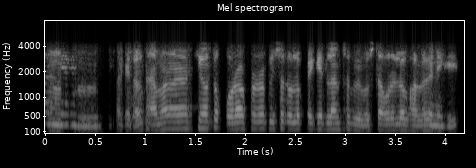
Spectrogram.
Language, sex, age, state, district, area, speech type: Assamese, male, 18-30, Assam, Goalpara, urban, conversation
